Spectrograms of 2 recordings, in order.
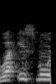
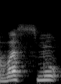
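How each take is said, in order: First: The 'i' sound after 'wa' is pronounced separately. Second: The 'wa' joins straight onto the 's' sound. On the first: The speaker calls it wrong. "व इस्मु नहीं पढ़ूँगा" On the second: The speaker calls it right. "मैं कहूँगा वस्मु"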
